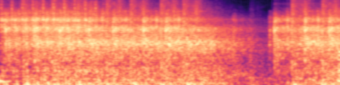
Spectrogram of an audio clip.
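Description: Rapid automatic gunfire in the Free Fire shooting game, loud dense rattling bursts running almost continuously, with one short dip before the firing picks up again.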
